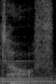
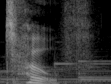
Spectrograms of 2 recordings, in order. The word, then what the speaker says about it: Toph: Or you may know me by another name, the wrong one, Toph. Yeah, that's right, I've heard people pronounce my name like those coagulated chunks of soy milk, tofu. Blech.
